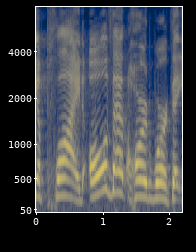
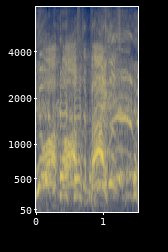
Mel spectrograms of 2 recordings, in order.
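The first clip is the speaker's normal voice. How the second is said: put-on very high, loud, drawn-out, startling holler; 9 semitones higher, 5 dB louder than usual. Asking if the sign guy yells this: imitating a man yelling. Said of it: "Is that what he's yelling?".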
